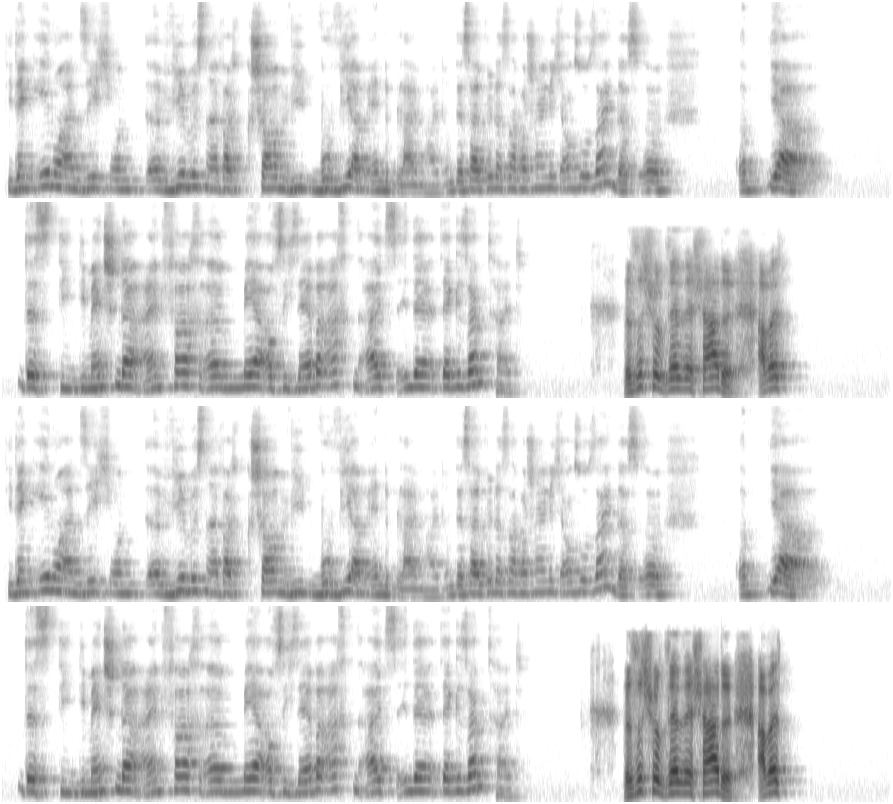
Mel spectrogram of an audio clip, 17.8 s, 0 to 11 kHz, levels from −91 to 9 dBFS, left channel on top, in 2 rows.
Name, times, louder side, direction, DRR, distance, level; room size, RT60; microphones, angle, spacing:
voice 1, 0.1-6.8 7.4-8.2 9.0-14.0, equal, ahead, 1.0 m, -39 dB
voice 2, 14.8-16.7, right 6 dB, 60° right, 0.5 m, -26 dB
18.5 x 6.2 x 2.7 m
head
